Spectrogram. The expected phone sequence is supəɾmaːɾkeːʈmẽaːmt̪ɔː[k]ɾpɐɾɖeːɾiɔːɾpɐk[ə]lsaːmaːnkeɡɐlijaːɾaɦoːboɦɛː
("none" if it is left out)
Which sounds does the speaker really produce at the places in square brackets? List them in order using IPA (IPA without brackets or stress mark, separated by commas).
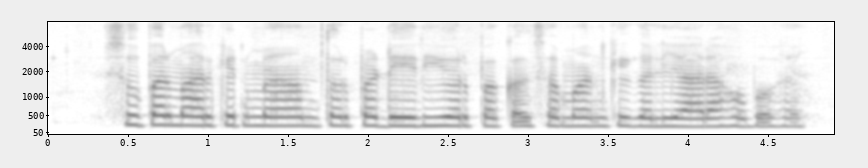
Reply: none, ə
